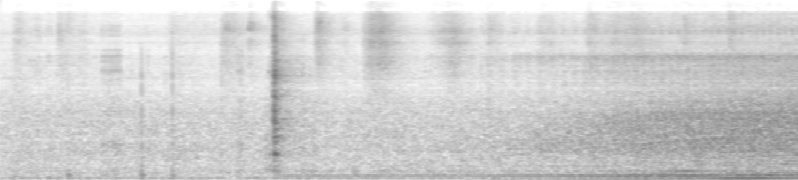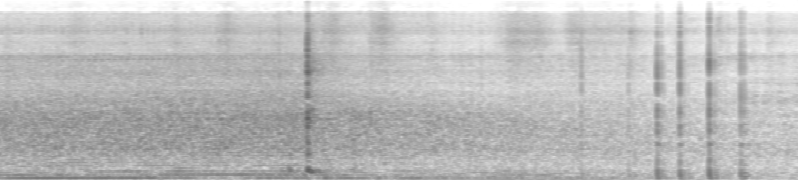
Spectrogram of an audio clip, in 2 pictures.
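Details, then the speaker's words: Brand-new Pensonic table fan, first power-on, microphone at the motor vent: low rough hum and dull rumble under the airflow from a noisy motor bearing; oscillation also broken out of the box. "listen closely and it has bearing noise I put my ear right up against the vent and it has bearing noise"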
